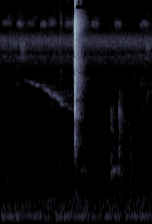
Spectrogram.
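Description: A lighter clicks sharply.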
